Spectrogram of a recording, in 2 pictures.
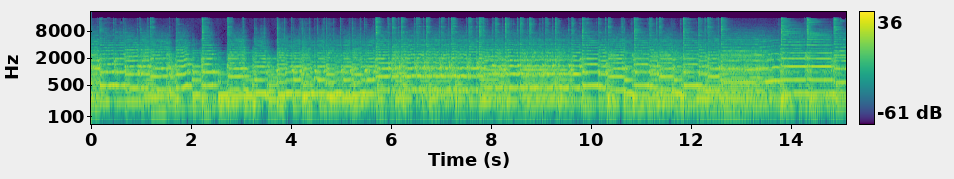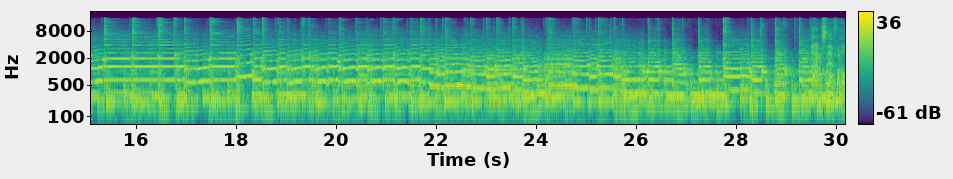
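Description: Electric guitar improvising a blues solo over a backing track, its phrasing built from combinations of quarter notes, swing eighth notes and triplets.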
